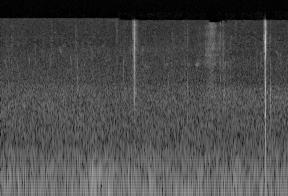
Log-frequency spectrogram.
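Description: Surf breaking along a rocky shore: a steady wash of waves, with a few sharp clicks about halfway through and near the end.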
